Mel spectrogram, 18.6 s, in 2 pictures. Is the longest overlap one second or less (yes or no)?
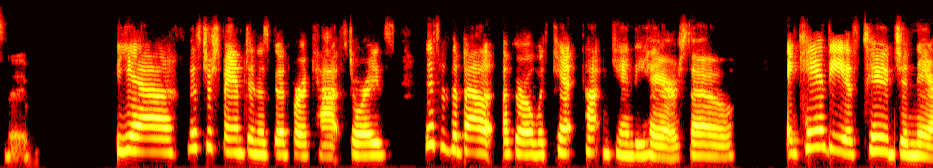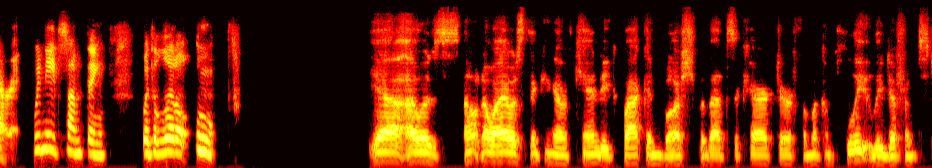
yes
